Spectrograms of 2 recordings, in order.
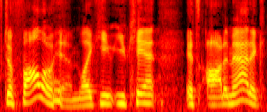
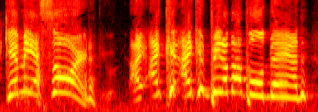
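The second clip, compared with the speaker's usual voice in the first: put-on frustrated kid; 10 semitones higher than usual. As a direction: whine like a kid who wants a real sword. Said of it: "I was so frustrated 'cause I was like".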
